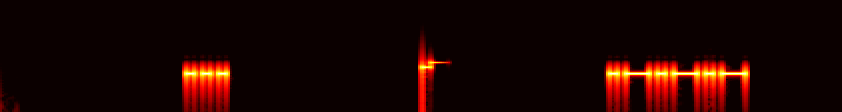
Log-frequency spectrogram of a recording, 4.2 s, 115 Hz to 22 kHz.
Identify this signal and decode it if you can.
Morse code, heard as a keyed tone, about 30 wpm, 700 Hz. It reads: S .
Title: Single Character (Letter:Number:Punctuation:Prosign) Alt 30wpm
